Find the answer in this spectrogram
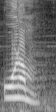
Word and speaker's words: ओणम: त्योहार है ओणम और आईटी इस प्रोनाउंस एस ओणम ये हमारे वलसाड के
